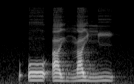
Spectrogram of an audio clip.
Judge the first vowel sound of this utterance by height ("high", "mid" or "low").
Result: mid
